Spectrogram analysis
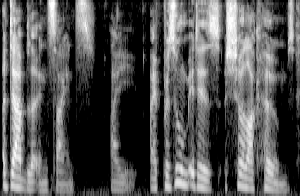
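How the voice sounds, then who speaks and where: Young man as eccentric scientific enthusiast, halting, husky, dry sound, old radio play. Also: mid-range voice, lively intonation, no room sound. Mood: polite, curious. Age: young adult. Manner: fussy, halting, eager. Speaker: student actor. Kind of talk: 1930s-style radio drama acting.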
